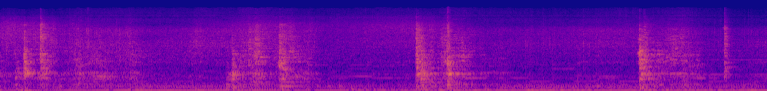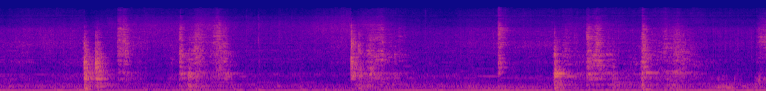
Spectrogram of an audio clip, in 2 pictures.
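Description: Seasoned taco meat fries and sizzles in a pan while being stirred, with a steady sizzle broken by repeated scraping stir strokes every couple of seconds, close up and without talk.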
